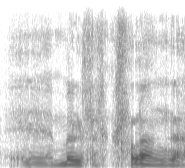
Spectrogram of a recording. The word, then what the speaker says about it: McClung: centerfielder and pitching today is Seth macum McClung McClung I'm sure that's how you pronounce it for the Oilers the hometown team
